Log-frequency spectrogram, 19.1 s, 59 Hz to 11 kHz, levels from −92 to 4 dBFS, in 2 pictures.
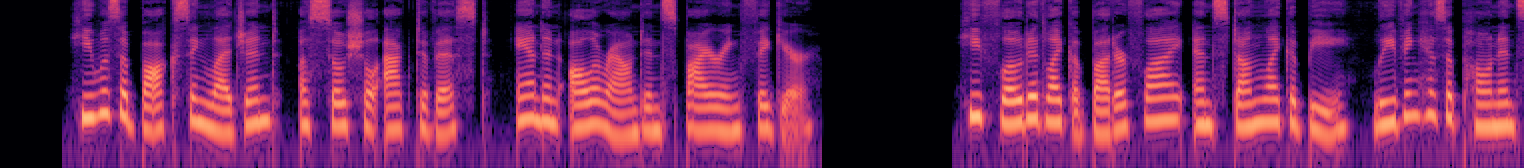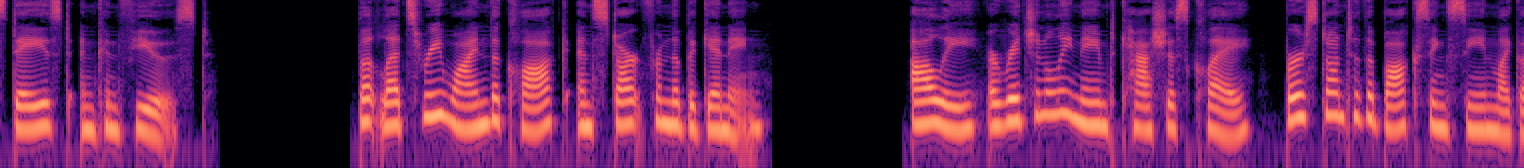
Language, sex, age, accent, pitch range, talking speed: English, female, 20-39, American, 195-245 Hz, 160 wpm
